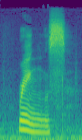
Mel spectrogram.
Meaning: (noun) 1. plural of ring 2. A gymnastics apparatus and discipline consisting of two rings suspended from a bar
- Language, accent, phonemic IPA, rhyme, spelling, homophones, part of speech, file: English, US, /ɹɪŋz/, -ɪŋz, rings, wrings, noun / verb, En-us-rings.ogg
